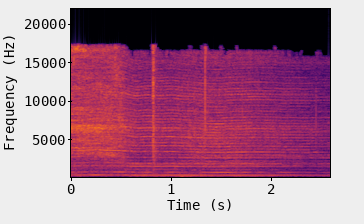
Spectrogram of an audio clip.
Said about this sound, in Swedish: Thomas Bruse kör av och an med sin truck inne i hallen.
